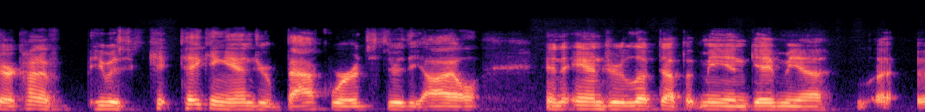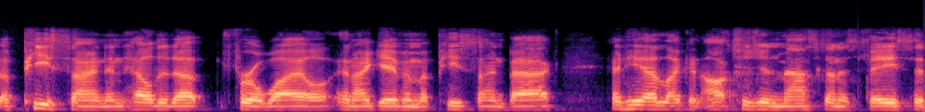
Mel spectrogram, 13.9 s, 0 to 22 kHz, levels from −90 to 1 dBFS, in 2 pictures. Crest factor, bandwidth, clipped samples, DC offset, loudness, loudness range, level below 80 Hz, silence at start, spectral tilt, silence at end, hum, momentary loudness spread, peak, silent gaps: 14 dB; 7.6 kHz; under 0.1%; under 0.1%; -15 LUFS; 2 LU; -68 dBFS; 0 s; -5.5 dB/octave; 0 s; none; 8 LU; 0 dBFS; none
